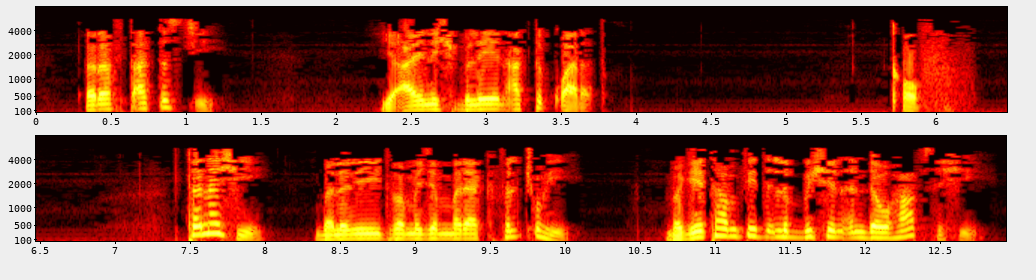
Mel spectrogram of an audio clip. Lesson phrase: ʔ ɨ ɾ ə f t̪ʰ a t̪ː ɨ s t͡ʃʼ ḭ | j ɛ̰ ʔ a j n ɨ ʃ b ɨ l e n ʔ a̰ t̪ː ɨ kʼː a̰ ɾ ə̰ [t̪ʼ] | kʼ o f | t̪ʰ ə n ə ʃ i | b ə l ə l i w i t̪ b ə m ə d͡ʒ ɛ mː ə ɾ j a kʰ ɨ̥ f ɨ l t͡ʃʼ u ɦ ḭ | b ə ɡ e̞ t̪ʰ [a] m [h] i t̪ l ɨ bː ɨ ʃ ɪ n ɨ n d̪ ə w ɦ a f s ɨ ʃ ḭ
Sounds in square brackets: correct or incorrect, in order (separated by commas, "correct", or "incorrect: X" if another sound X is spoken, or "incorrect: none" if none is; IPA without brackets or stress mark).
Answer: correct, correct, incorrect: f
